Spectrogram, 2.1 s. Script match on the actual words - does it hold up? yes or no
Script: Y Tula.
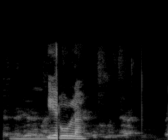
yes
